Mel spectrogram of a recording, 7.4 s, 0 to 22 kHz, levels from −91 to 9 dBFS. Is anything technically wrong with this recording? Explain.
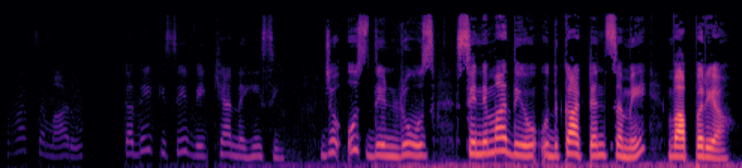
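Yes. From 0.0 to 4.46 s the fade-in shows truncation distortion on a fade. The gain stage appears to keep only about 11 bits with no dither, so low levels collapse into coarse square steps. The sound is gritty, worst from 0.0 to 2.82 s.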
